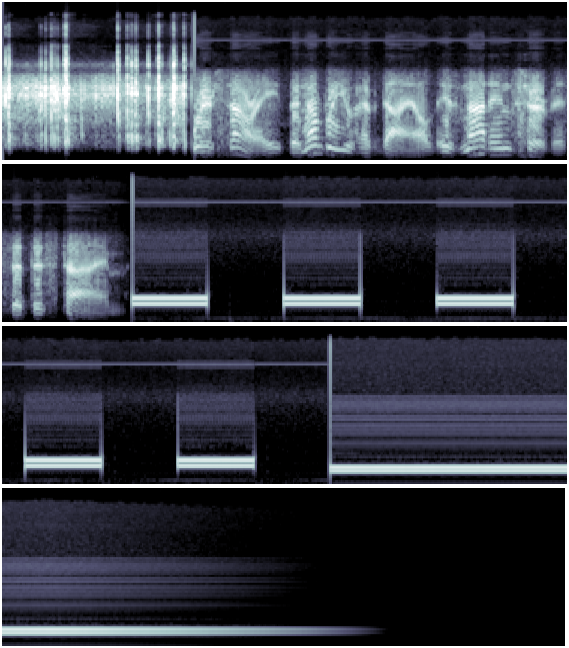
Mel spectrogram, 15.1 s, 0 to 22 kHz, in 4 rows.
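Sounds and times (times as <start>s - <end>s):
steady dial tone: 4.6s - 13.8s
telephone busy signal: 4.7s - 13.8s.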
